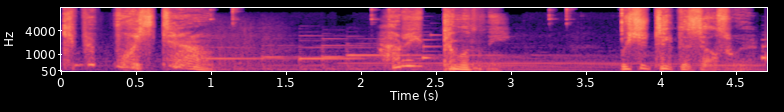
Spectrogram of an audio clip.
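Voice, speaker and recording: A woman's voice: very deep voice, huge pitch swings, moderate pace, over music, full character voice. A woman acting a shifty, nervous smuggler in a video game, evasive and wheedling. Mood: nervous, furtive. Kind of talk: scripted game dialogue.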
